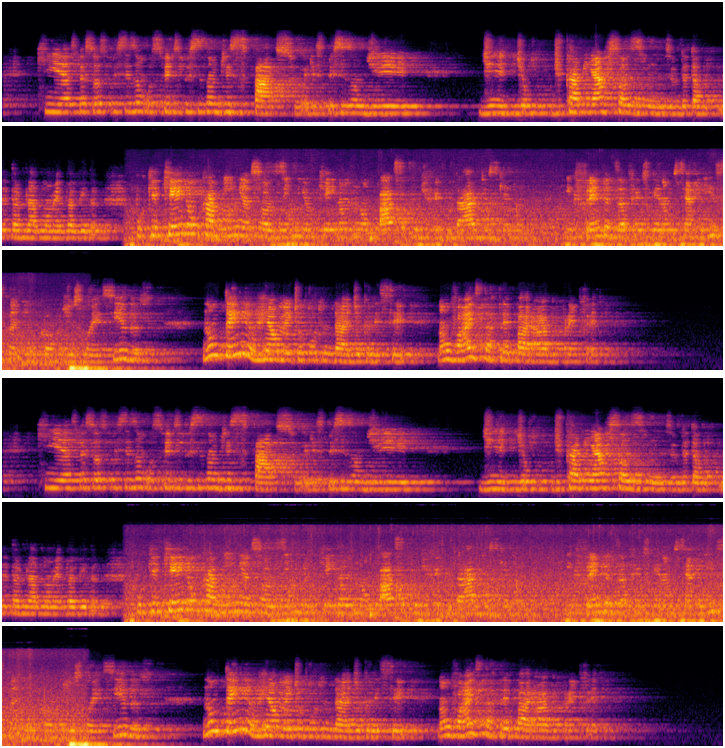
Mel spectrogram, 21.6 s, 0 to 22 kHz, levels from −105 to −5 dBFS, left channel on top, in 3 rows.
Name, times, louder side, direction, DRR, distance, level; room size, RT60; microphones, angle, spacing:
voice 1, 0.4-4.1 4.8-12.5 12.8-15.9 16.4-18.5 18.8-20.4, left 1 dB, 35° left, 1 dB, 4.6 m, -27 dB
sound 1, 8.4-15.3, right 1 dB, 85° right, 1.7 m, -28 dB
25.0 x 23.0 x 9.6 m, 1.1 s
head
